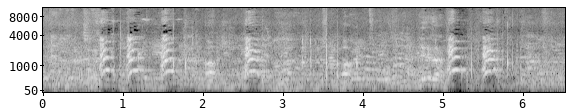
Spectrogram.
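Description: A dog barking repeatedly in short, sharp barks, with people talking behind it.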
